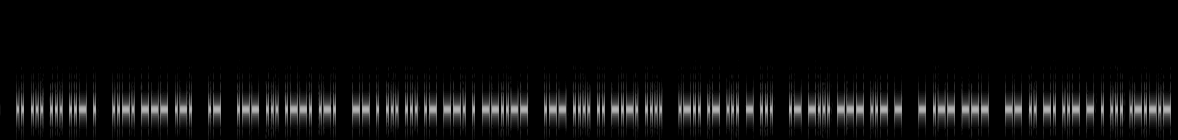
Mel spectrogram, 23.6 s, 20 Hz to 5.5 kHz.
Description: Morse code, heard as a keyed tone, about 25 wpm, 600 Hz. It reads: ISSUE FOR A WSPR MESSAGE, WHICH LASTS ABOUT TWO MINUTES.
